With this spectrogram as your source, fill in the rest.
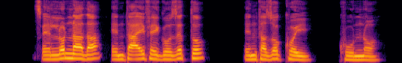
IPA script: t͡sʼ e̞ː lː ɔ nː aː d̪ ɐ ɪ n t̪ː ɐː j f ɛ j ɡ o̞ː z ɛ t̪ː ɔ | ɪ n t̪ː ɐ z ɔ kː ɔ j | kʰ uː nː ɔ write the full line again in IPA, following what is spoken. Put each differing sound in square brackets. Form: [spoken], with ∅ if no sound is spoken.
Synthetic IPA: t͡sʼ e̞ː lː ɔ nː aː d̪ ɐ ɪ n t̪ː ɐː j f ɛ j ɡ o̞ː z ɛ t̪ː ɔ | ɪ n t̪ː ɐ z ɔ kː ɔ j | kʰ uː nː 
